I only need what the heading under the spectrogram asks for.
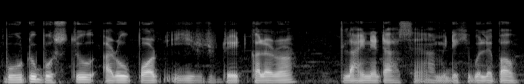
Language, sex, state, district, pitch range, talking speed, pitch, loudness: Assamese, male, Assam, Sonitpur, 95-105 Hz, 160 wpm, 95 Hz, -19 LUFS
